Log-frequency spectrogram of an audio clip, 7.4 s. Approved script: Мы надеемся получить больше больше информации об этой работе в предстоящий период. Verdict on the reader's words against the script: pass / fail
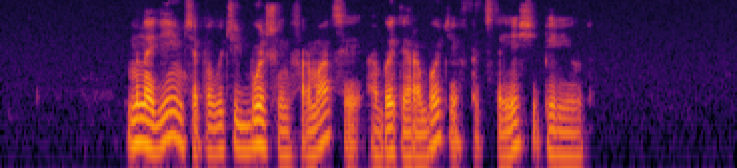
fail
